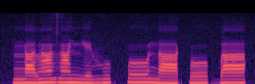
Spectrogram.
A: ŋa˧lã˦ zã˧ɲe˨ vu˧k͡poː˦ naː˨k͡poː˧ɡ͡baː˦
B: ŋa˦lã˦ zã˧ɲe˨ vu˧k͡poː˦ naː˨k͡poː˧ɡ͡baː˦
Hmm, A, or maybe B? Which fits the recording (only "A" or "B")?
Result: A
